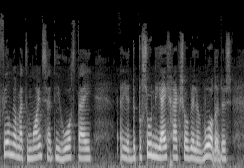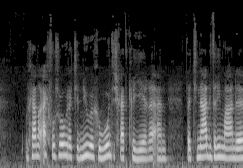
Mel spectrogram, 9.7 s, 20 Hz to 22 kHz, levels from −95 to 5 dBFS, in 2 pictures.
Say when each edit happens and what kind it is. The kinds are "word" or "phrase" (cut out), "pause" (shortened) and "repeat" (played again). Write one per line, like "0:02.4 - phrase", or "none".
none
